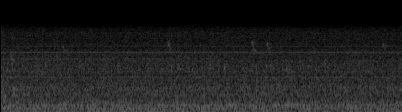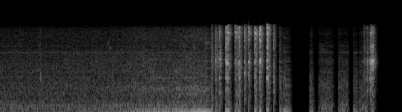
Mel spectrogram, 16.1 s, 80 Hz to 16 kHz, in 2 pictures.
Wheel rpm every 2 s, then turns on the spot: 0, 0, 0, 0, 0, 30, 80, 40.
none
